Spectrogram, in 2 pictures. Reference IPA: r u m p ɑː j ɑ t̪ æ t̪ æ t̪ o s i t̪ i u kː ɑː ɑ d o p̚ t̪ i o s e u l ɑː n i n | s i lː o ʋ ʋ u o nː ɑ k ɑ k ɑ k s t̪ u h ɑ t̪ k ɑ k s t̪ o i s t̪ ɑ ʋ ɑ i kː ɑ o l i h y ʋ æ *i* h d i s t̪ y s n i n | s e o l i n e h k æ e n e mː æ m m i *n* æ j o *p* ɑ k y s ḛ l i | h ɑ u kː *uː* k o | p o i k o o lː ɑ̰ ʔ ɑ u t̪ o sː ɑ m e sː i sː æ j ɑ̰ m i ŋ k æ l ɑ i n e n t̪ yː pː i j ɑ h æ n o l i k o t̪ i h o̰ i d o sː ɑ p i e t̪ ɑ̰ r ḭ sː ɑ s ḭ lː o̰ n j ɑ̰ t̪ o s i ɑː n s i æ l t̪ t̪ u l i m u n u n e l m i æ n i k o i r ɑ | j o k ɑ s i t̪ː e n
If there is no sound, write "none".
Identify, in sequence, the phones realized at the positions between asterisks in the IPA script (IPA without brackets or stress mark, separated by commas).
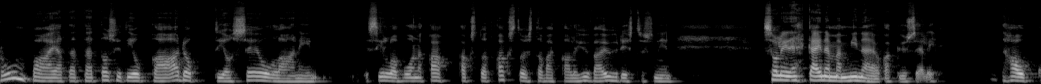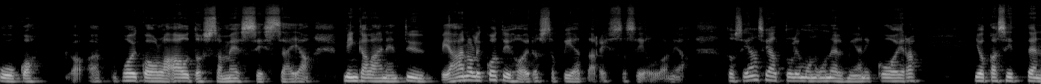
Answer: y, n, k, uː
